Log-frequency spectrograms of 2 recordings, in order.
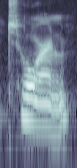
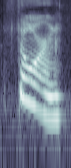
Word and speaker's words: Thorn: promised in marriage to torn to torn thorn that's how you pronounced that word a taciturn an influential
